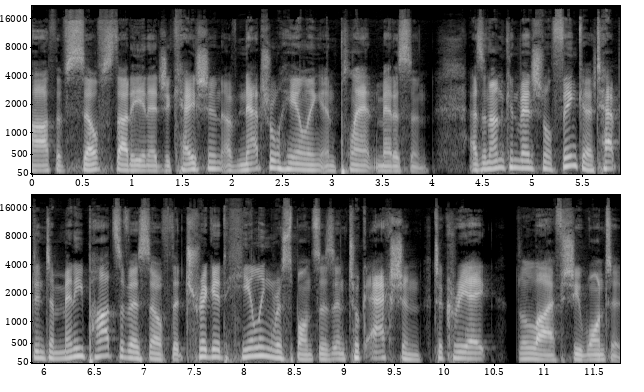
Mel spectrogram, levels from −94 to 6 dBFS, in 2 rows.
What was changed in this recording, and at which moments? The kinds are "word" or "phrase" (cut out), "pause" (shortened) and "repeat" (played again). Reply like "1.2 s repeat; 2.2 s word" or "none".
5.6 s word; 9.8 s pause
